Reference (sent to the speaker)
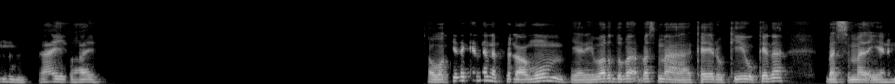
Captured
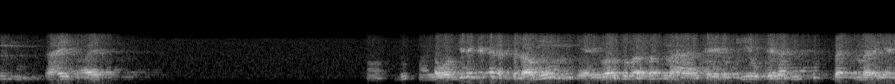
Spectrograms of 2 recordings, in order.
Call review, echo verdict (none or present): present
